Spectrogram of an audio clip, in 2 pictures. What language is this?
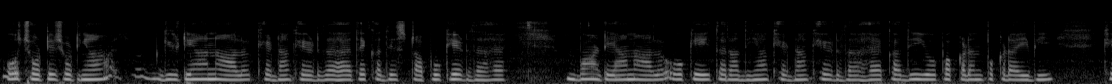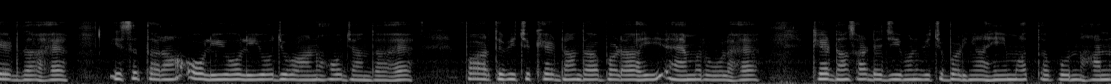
Punjabi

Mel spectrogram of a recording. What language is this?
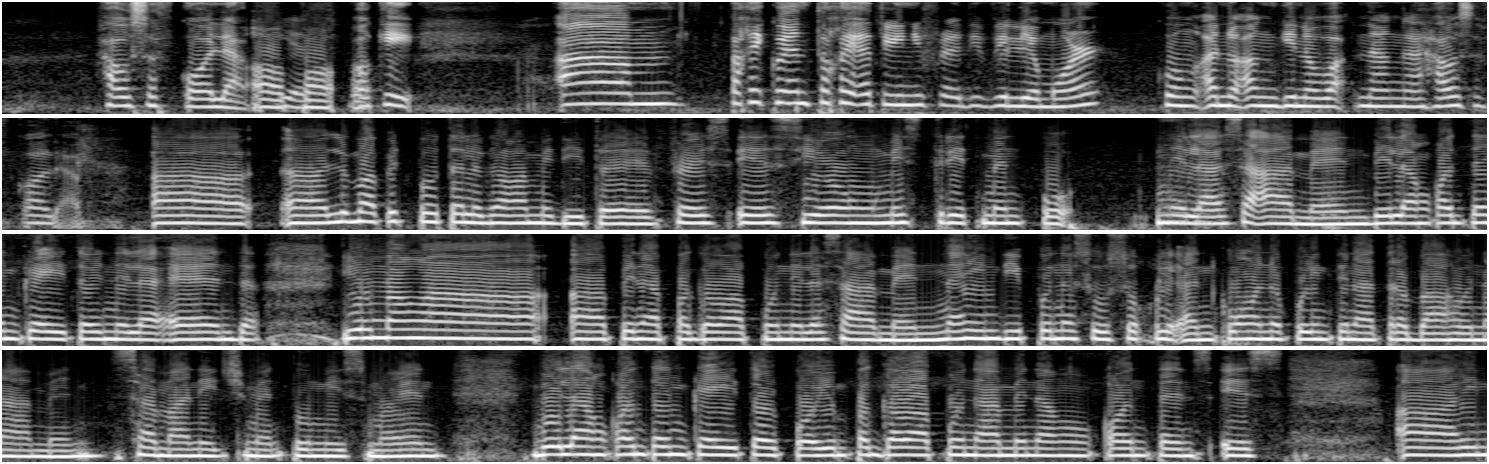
Filipino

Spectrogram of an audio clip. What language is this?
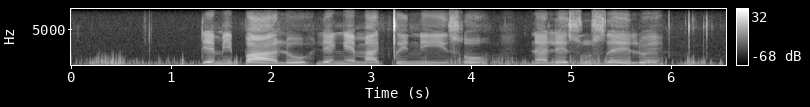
Swati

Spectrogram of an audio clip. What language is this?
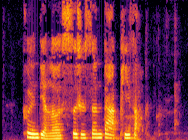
Chinese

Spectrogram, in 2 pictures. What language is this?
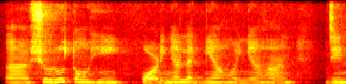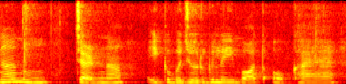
Punjabi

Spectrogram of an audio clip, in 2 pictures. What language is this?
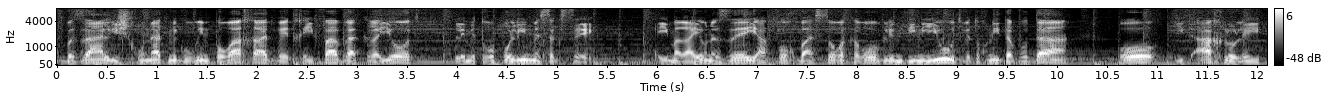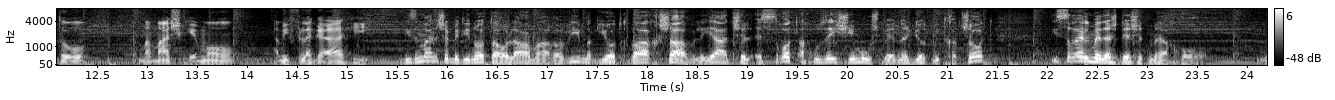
Hebrew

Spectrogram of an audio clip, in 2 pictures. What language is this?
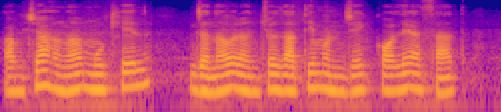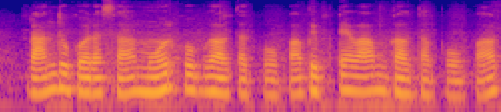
Konkani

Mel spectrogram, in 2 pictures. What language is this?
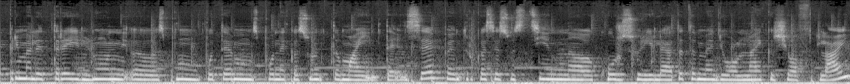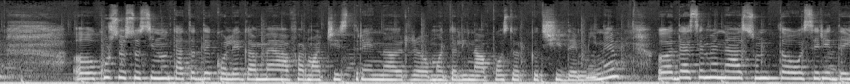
Romanian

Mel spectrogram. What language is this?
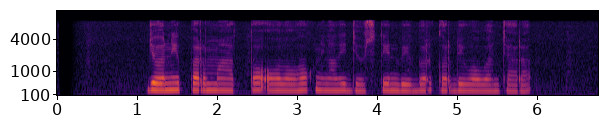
Sundanese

